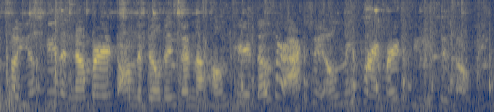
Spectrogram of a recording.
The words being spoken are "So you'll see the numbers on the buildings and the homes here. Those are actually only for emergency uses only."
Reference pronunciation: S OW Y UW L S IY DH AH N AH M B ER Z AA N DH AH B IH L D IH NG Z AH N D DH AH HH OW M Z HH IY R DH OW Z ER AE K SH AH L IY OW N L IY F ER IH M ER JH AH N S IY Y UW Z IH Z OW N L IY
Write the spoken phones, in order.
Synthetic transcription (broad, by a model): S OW Y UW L S IY DH AH N AH M B ER Z N DH AH B IH L D IH NG Z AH N DH AH HH OW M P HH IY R DH OW Z ER AE K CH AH L IY OW N L IY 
